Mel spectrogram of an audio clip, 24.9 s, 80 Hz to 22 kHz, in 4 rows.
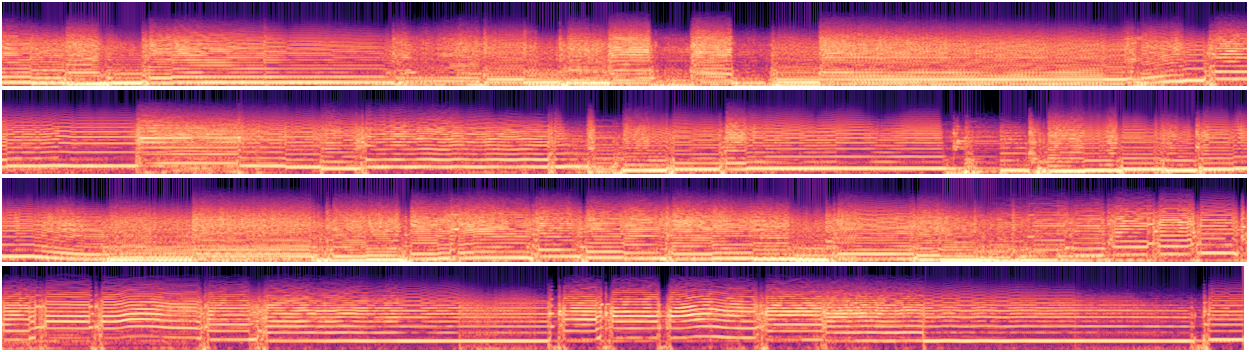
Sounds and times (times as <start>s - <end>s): Music: 0.0s - 24.8s.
